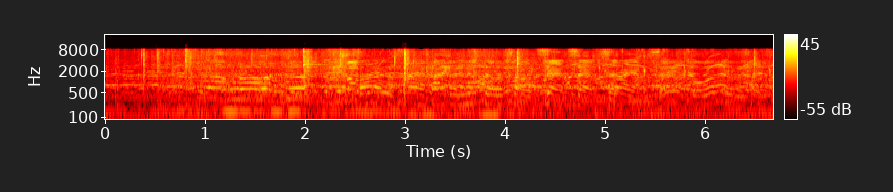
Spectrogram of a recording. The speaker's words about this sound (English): Iraqi civilians cheer as they throw rocks at the dead Americans in and around the blazing vehicle. Amidst shrieks of delight, the charred corpses are then dragged through the streets.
